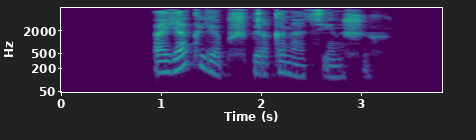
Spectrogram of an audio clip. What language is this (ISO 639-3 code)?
bel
